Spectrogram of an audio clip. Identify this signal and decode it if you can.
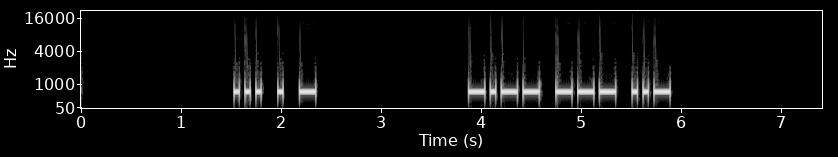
Morse code, heard as a keyed tone, about 22 wpm, 700 Hz. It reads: SET YOU
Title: 4x Word-Spacing - Sentences from Top 200 Words - 22wpm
